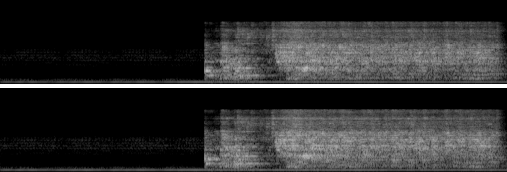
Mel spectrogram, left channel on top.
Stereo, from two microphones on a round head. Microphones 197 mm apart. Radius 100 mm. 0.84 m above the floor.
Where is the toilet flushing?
20° right (ahead or behind), 1.8 m.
